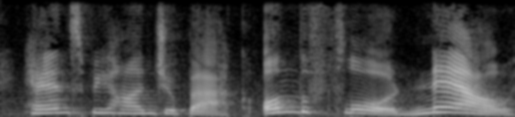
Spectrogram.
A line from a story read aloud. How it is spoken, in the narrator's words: yells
